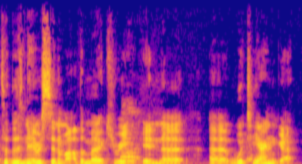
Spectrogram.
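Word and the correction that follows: Whitianga: It's pronounced Fittyanga. Okay, Fittyanga. We chose Paddington 2, 10 Chris's.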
